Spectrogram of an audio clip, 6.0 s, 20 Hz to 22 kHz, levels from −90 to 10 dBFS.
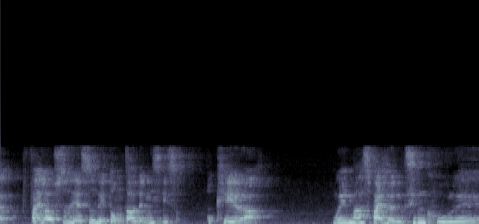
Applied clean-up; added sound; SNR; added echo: none; none; none; reverberation time 0.6 s.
